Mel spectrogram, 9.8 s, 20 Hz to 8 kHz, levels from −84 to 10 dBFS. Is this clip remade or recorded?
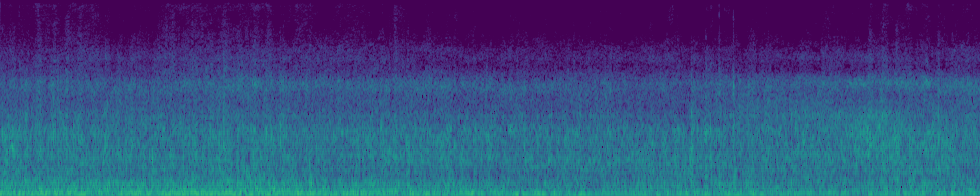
remade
